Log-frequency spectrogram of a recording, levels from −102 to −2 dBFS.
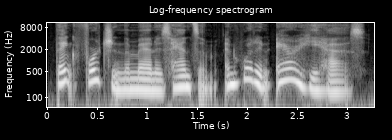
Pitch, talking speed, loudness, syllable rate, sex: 205 Hz, 220 wpm, -18 LUFS, 5.5 syllables/s, female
